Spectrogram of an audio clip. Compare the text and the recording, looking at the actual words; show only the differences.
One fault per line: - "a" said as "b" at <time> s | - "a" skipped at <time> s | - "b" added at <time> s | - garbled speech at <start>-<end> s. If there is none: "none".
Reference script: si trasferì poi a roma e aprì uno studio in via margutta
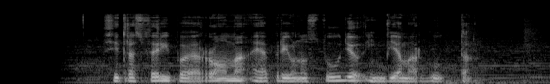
none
